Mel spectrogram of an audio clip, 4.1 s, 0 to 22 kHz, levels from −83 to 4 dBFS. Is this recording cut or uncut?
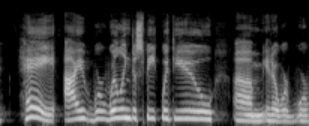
uncut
